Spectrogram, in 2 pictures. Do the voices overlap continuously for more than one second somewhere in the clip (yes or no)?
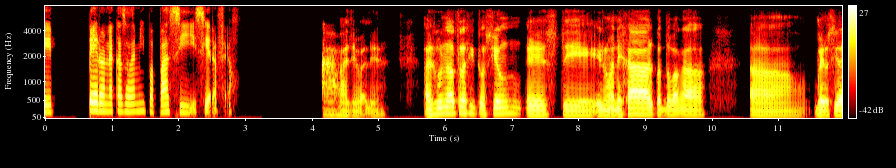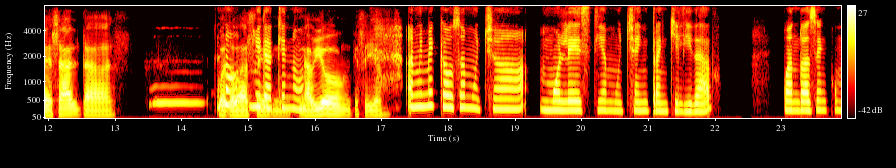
yes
